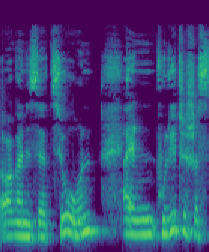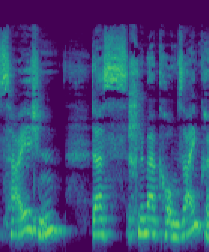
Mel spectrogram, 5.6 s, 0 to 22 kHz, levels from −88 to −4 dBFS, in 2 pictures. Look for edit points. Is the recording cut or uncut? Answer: cut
